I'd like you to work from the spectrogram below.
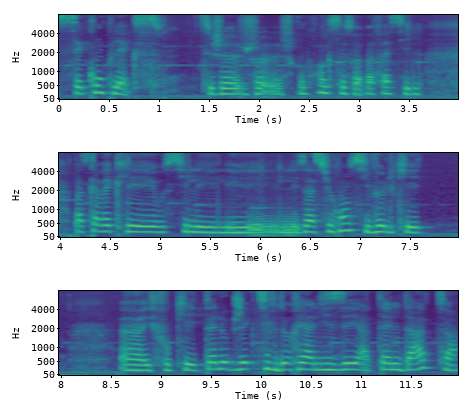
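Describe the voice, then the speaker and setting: Over music in the background, a woman talks fairly slowly at a medium pitch with fairly even intonation. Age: 40s. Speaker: nurse. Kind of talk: interview answer.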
